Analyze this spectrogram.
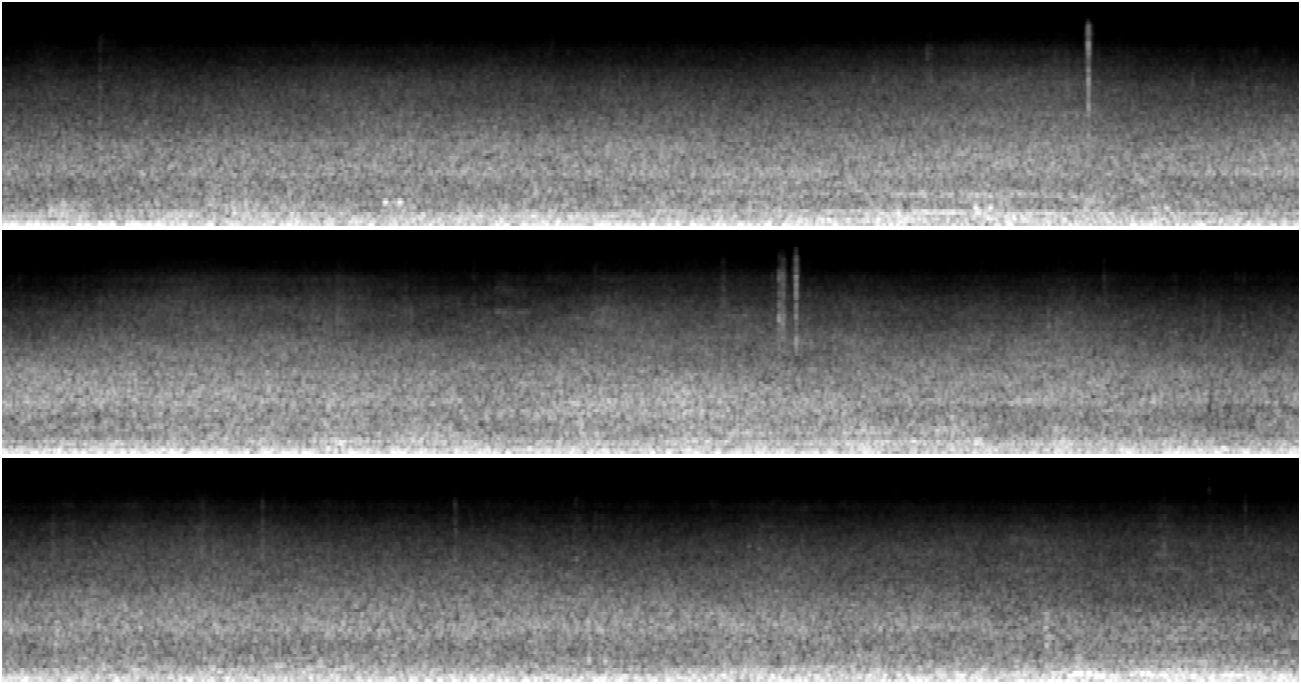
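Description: Steady rumble of road traffic, with two brief sharp clicks about eight seconds apart.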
